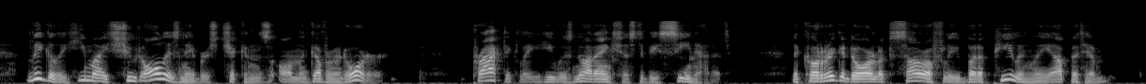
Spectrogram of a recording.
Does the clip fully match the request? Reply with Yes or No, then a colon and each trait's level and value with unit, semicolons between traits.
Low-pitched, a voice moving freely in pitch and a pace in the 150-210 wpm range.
Yes: low, 115 Hz; wide, 7.1 semitones; average, 155 wpm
